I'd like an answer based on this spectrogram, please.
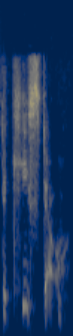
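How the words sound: The name has a Spanish-influenced pronunciation. "there's a lot of Spanish influence here, and it's pronounced DeQuisto, like conquistador"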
